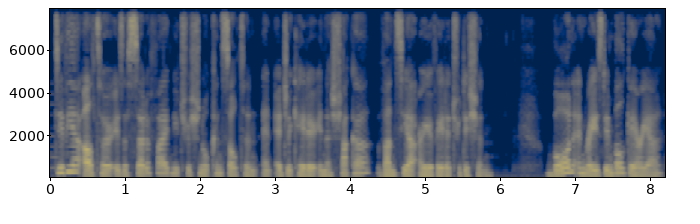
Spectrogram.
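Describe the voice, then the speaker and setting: A woman's voice: medium pitch, dry recording, studio quality. A woman hosting a podcast, reading a scripted introduction and then interviewing, gushing and repeating words for emphasis. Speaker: podcast host.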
